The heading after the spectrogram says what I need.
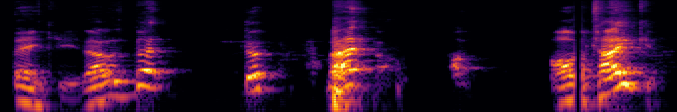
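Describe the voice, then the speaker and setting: A man hosting a review show, rambling and excitable as he wraps up the episode with plugs. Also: high voice, measured pace, slight background noise. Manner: rambling and excitable, with sound-effect noises. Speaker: host. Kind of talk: casual episode wrap-up with plugs.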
